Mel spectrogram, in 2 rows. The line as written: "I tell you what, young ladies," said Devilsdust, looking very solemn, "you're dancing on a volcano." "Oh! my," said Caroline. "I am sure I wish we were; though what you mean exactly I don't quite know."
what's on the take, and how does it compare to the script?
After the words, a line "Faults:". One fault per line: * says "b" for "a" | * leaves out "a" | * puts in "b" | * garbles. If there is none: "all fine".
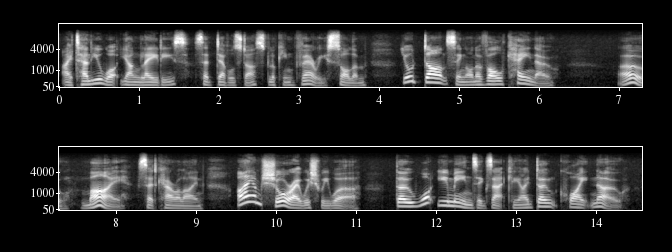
"I tell you what, young ladies," said Devilsdust, looking very solemn, "you're dancing on a volcano." "Oh! my," said Caroline. "I am sure I wish we were; though what you means exactly I don't quite know."
Faults:
* says "means" for "mean"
